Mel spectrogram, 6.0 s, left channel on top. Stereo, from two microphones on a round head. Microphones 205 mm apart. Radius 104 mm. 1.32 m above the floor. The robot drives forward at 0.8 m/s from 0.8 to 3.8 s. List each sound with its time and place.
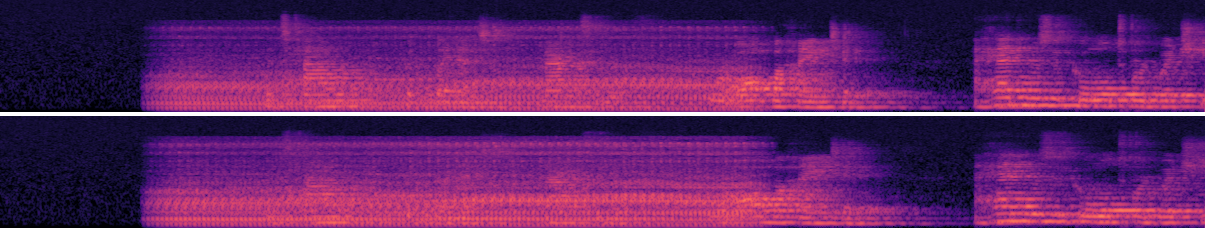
1.3 s a woman speaking: 85° left, 2.5 m; by 6.0 s 55° left (ahead or behind), 3 m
